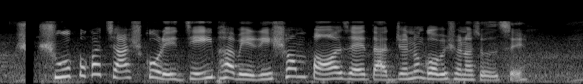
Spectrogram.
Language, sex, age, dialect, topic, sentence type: Bengali, female, 36-40, Standard Colloquial, agriculture, statement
